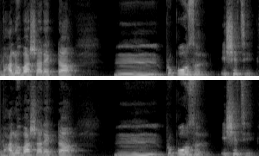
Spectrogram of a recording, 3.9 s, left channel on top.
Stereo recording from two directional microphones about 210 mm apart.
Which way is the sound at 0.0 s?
35° left (ahead or behind).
